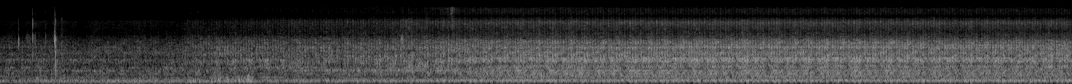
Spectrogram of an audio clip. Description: 2006 cummins rough idle when warm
